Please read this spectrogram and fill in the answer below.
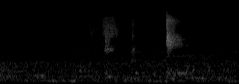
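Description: Faint marker strokes writing on a board: a few short scratchy strokes about a second in and one more near the end.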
